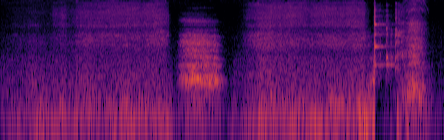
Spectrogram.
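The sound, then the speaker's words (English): Someone blows on hot tea to cool it, making breathy, airy puffs: a short burst followed by a longer, softer blow with a small click partway through, set against quiet background hiss. “I'm just going to have to blow on this to cool it down, so excuse me for a moment.”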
